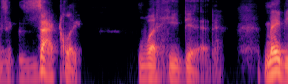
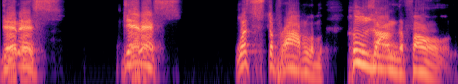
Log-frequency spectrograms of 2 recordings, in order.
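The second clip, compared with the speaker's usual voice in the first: booming, furious shout, rough and high; 9 semitones higher, 7 dB louder than usual. Telling a story, speaker imitates an angry man shouting at dennis from a little window, retelling an angry booming shout. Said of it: "a booming voice shouted out".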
